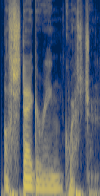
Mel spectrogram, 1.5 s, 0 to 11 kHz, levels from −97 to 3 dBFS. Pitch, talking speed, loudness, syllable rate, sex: 85 Hz, 120 wpm, -19 LUFS, 4.4 syllables/s, male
